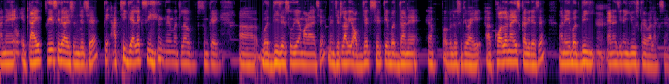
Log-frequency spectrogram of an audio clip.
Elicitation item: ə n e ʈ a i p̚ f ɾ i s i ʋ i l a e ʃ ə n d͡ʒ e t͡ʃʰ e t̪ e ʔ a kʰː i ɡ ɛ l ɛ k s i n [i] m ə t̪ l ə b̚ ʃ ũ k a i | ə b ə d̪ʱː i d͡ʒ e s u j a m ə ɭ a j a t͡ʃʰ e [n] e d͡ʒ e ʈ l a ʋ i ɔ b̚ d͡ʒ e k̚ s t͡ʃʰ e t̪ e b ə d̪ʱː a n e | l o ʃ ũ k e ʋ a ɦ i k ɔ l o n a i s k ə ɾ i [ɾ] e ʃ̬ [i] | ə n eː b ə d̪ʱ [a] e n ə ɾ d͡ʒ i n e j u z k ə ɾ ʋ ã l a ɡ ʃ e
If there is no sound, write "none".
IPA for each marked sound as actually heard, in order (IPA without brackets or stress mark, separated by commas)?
e, n, ɾ, e, i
